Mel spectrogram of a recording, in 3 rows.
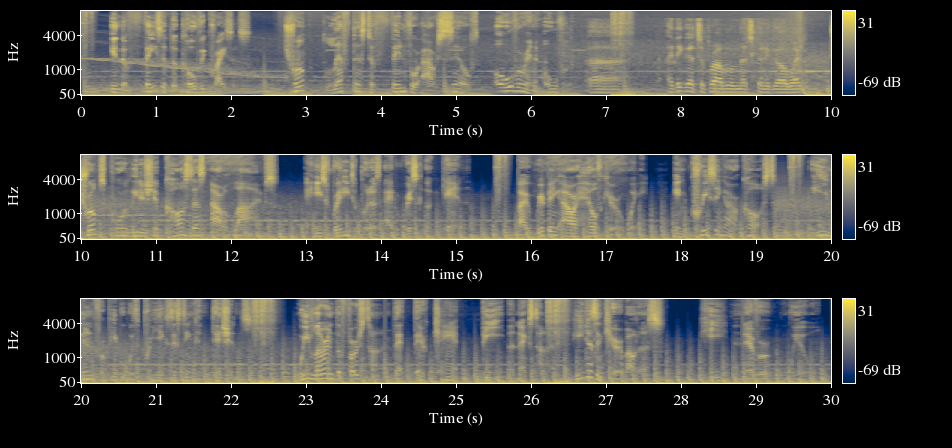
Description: Politische Anzeigen
Meine Stimme ist hymnisch, geerdet und unverkennbar echt – eine Mischung aus Textur, Kraft und Seele, die das Publikum berührt und Ihre Botschaft hervorhebt.
Sennheiser 416, Neumann U87, TLM 103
